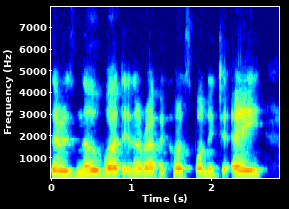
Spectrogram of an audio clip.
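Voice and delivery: plain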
